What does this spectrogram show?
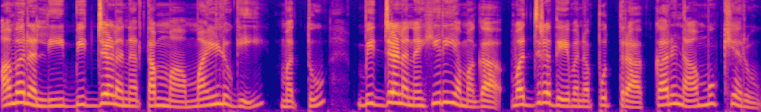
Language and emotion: Kannada, neutral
